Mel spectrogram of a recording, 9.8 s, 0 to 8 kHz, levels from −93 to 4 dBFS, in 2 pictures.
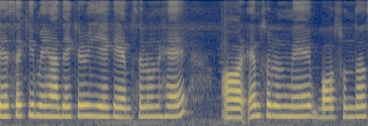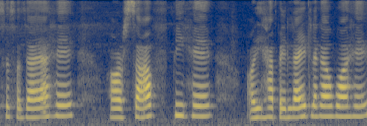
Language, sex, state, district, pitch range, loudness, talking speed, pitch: Hindi, female, Uttar Pradesh, Jyotiba Phule Nagar, 220-245 Hz, -18 LUFS, 170 wpm, 240 Hz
